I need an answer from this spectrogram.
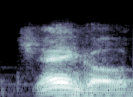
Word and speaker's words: Django: So in this movie, the marketing was like, wow, this is, Django, the D is silent.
